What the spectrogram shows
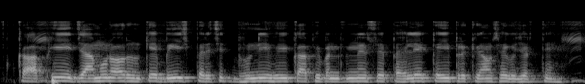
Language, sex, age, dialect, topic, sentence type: Hindi, male, 18-24, Kanauji Braj Bhasha, agriculture, statement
